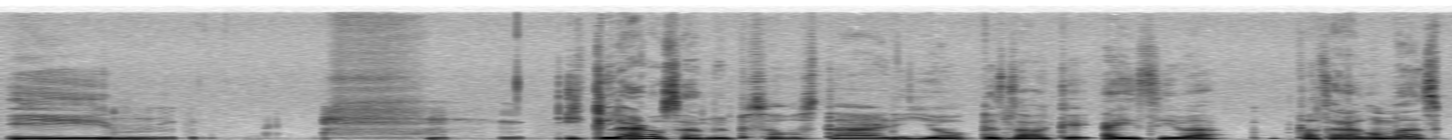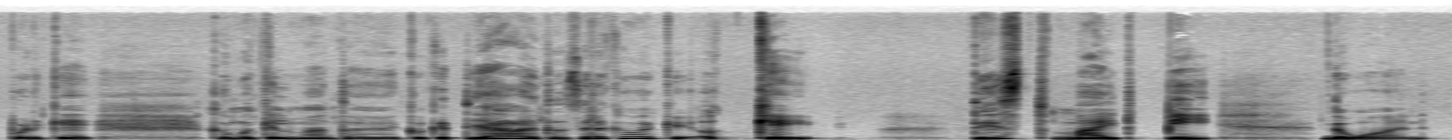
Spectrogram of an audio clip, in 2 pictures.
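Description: A woman's voice: medium pitch, fairly even intonation, normal speed, gravelly, pauses often, dark tone. A young woman telling a personal story to her viewers in a casual, rambling way, full of fillers. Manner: chatty, rambling, lots of fillers. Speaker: vlogger.

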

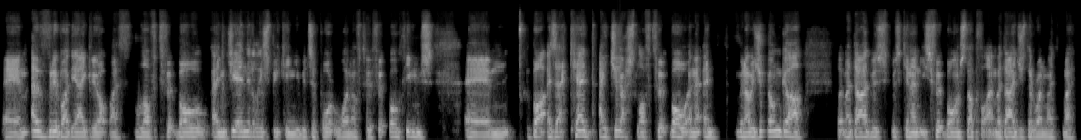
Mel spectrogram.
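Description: A Scotsman from the west, appearing as a podcast guest, speaks a little fast in a lowish, steady voice that's a bit bright and slightly rough. He chats easily, telling stories with fillers and laughs.

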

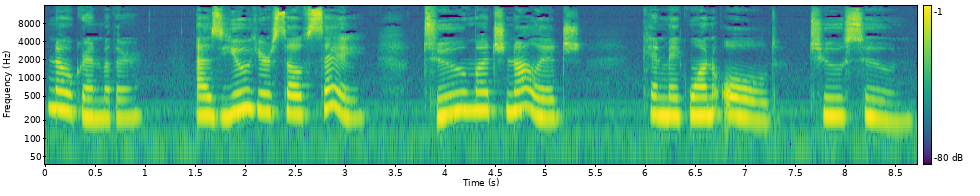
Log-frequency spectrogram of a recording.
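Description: A timid young girl with a raised, pleading voice, put on by a woman storyteller. She asks everything gently and politely, worried but courteous. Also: a little high, very slow, voice pushed up.

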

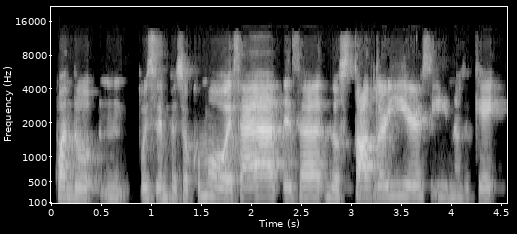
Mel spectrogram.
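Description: A woman talking thoughtfully in casual conversation, with frequent fillers and lively quoting of others. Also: mid-range voice, unhurried.

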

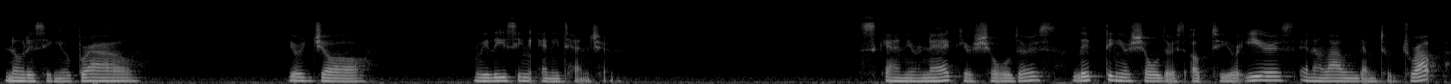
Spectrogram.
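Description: A woman leading a guided meditation in a slow, soothing, calming manner. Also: low-pitched, gravelly, highs cut off.

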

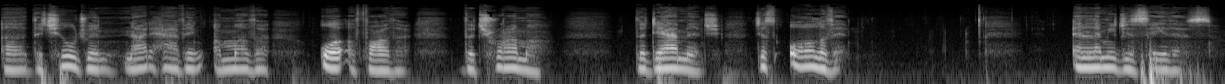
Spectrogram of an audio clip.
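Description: A middle-aged woman with a raspy, gravelly voice hosts a solo reflective talk, speaking earnestly and emphatically in weighty repeated phrases. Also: fairly low pitch, fairly even intonation, slow pace, pauses often, dry recording, studio quality. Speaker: podcast host.

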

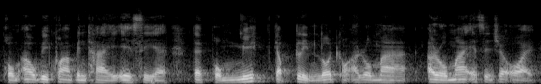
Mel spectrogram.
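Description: Dark-voiced Thai man telling brand stories. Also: on the low side, measured pace. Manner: animated storytelling, mixing English terms, laughs. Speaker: guest brand owner. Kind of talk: radio talk show conversation.

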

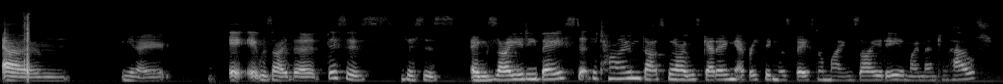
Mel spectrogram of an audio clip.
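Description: A young woman with an Irish accent talks as a podcast guest. She is reflective and unhurried, and often restarts a thought before finishing it. Her voice sits at an ordinary middle pitch. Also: steady tone, darkish tone, rough recording. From Ireland. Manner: reflective, frequent restarts and fillers. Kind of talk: casual interview chat.

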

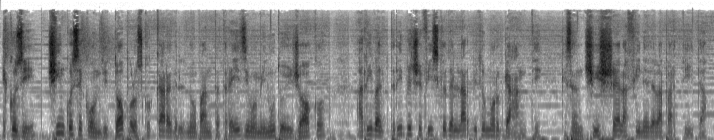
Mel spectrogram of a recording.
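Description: A man's voice: medium pitch, a little fast, a little mellow, faint music behind. A man narrating a scripted football story in a dramatic, literary manner.

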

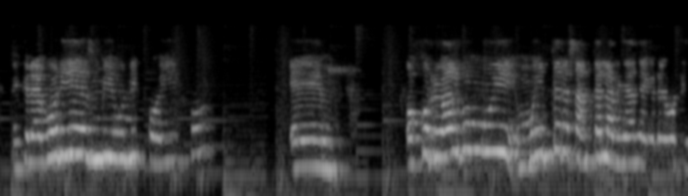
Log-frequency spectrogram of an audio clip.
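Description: A Mexican woman telling her life story earnestly as an interview guest, heard over a remote call. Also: sits high. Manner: earnest, emotional retelling. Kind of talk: personal storytelling. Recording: echoey, dull remote call audio.

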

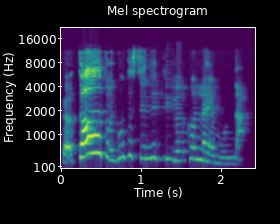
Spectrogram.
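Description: A woman gives a spoken religious lesson in a high, bright voice. Her pitch swings widely as she asks questions and answers them herself. Now and then she acts out everyday speakers. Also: very animated, fast. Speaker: religious teacher; mother.

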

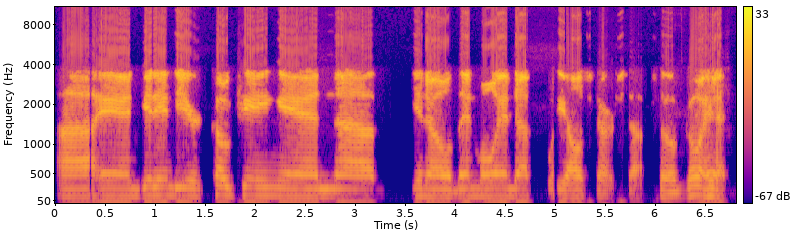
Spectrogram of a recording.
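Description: A man hosting a podcast interview in a relaxed, halting way, with frequent fillers. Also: mid-range voice, clean tone, no room sound, rough recording. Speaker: podcast host. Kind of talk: casual interview.

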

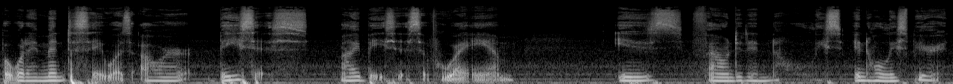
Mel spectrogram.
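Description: A woman hosting a casual faith podcast, sleepy and yawning, talking softly in a half-whisper and rambling with restarts. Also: fairly low pitch, level tone, slow, creaky, rough recording. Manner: soft, half-whispered talk while her child sleeps; rambling, with many restarts and fillers. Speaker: podcast host.

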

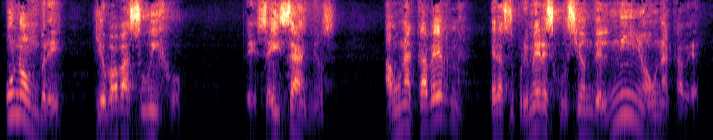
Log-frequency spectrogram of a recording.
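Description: A man's voice: fairly high pitch, very animated, normal speed, husky. A man giving a motivational talk to a live audience, a theatrical, joking storyteller who acts out voices and sounds. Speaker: motivational speaker.

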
